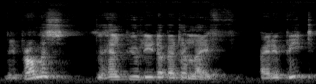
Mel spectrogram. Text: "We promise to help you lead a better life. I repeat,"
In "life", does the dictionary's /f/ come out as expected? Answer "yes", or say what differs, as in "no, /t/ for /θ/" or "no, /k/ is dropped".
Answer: yes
